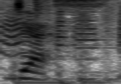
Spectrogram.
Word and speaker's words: yaz: Fuera se dice yaz y se escribe con Z al final. – Yaz. – Yaz. – Y-A-Z. – Y-A-Z, exacto.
